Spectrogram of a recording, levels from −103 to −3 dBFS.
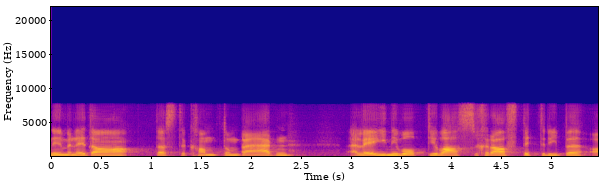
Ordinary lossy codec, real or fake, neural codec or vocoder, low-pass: none; fake; codec, 16 kHz, about 1 kbps, DyCAST, with the encoder's durations; none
